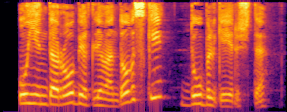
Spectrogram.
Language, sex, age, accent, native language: Uzbek, female, under 19, Namangan, Uzbek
